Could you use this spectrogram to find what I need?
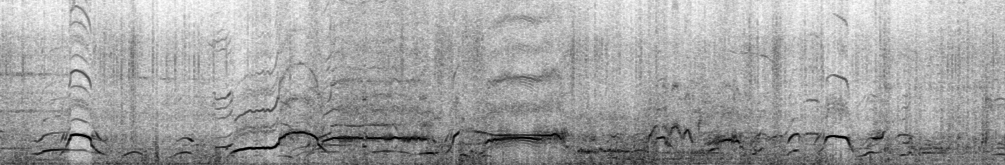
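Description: Riders scream loudly close by.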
